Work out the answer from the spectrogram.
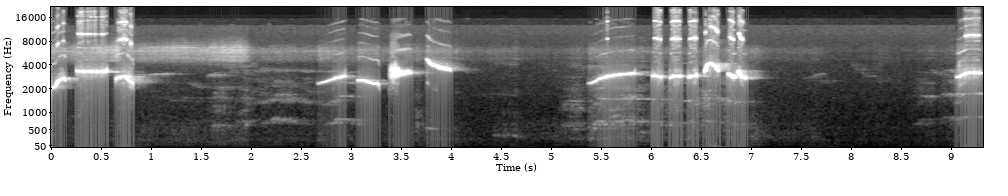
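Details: Orange-headed thrush in a pancingan track for getting quiet thrushes to sing: clear whistled phrases of a few notes, some rising slides, spaced by silences of two or three seconds.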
